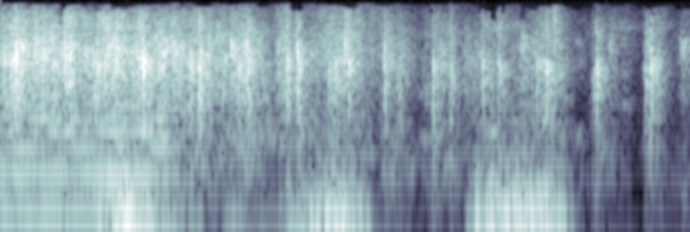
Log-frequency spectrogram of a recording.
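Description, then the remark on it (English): A crowd claps and cheers in a steady, dense wash of applause for a drummer, with deep booming thuds every second or so and a held musical tone at the start. “Round of applause for that drummer out there.”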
